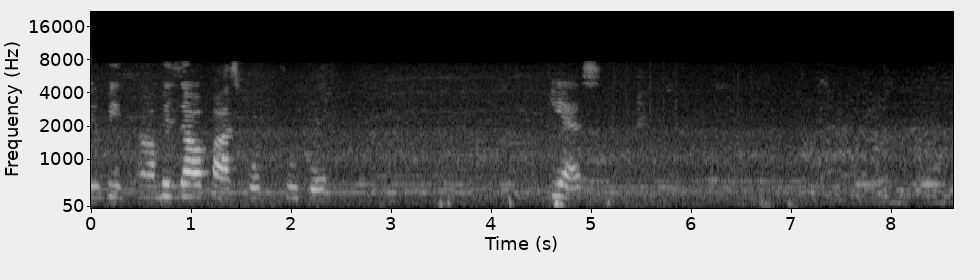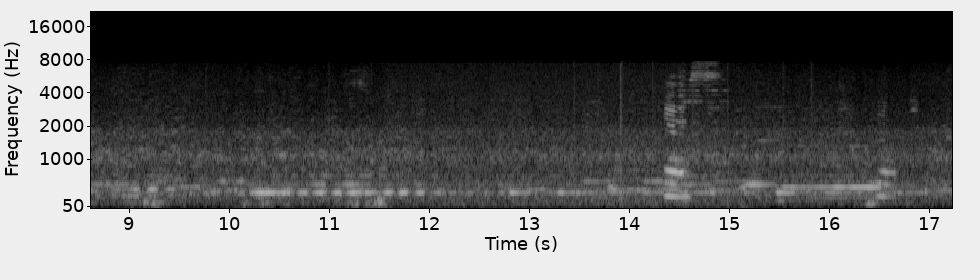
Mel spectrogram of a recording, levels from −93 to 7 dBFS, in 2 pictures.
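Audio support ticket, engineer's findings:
No faults found; call microphone processing behaving as expected.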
